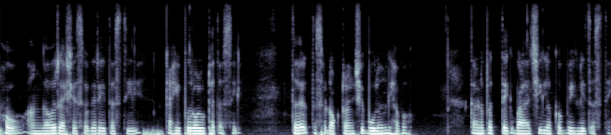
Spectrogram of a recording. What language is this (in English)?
Marathi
